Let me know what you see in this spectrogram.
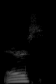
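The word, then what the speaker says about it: ERYS: how do you say it? – Eris. – Which is backwards from Sire, which is basically...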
